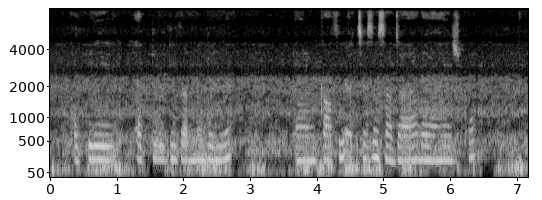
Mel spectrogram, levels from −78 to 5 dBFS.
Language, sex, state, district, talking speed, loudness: Hindi, female, Madhya Pradesh, Dhar, 110 wpm, -17 LUFS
